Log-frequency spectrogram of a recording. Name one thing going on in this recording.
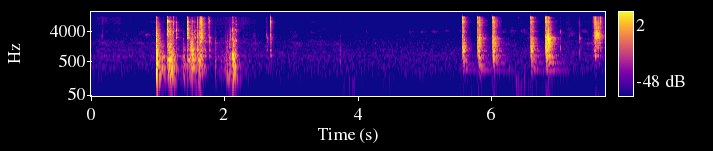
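A metal tool clicks and rattles against engine parts.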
